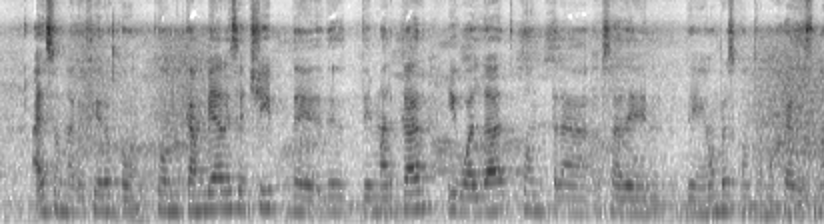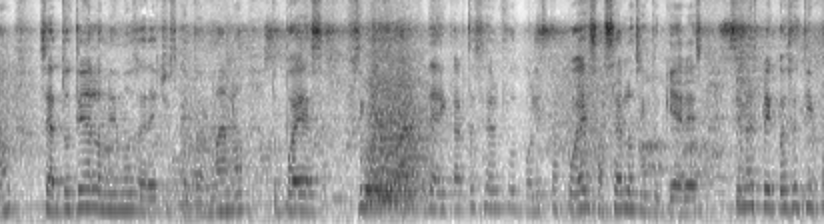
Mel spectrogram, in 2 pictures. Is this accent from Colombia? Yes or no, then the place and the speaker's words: no; Mexico; De repente en los conciertos estábamos hablando, venimos de México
